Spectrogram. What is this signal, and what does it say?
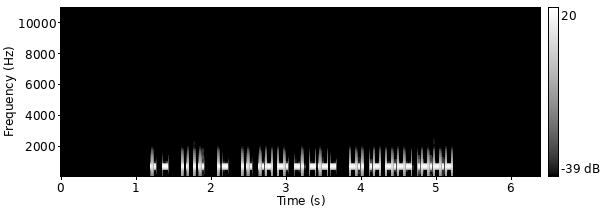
Morse code, heard as a keyed tone, about 44 wpm, 700 Hz. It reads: IT IS A SUNNY DAY.
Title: Additional Easy Phrases 45wpm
